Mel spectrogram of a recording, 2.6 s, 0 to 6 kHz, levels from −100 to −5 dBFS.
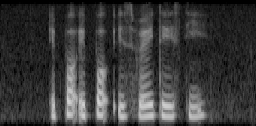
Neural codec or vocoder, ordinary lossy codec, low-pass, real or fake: none; none; 5.4 kHz; real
